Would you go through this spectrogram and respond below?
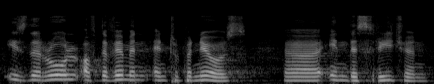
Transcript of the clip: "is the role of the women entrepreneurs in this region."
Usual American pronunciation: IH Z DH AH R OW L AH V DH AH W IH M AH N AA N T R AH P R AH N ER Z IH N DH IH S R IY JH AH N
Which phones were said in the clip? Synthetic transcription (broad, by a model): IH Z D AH R OW L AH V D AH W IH M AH N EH N T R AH P R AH N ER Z IH N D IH S R IY JH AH N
